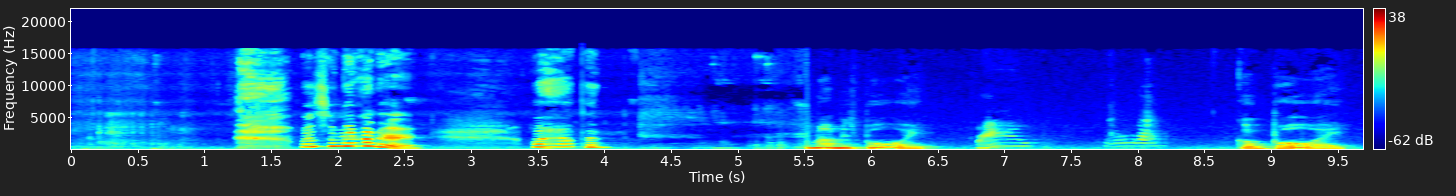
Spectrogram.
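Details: Young domestic cat meowing indoors, repeated drawn-out wavering meows that rise then fall, several in a row with short gaps, alongside a person talking to it and background music.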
